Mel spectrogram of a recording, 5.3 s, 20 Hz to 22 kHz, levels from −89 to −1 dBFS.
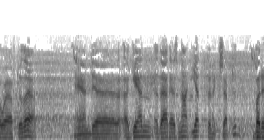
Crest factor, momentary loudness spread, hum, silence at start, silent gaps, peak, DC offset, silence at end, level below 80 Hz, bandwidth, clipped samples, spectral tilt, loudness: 18 dB; 11 LU; none; 0 s; none; -2 dBFS; under 0.1%; 0 s; -52 dBFS; 7.8 kHz; under 0.1%; -4 dB/octave; -22 LUFS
